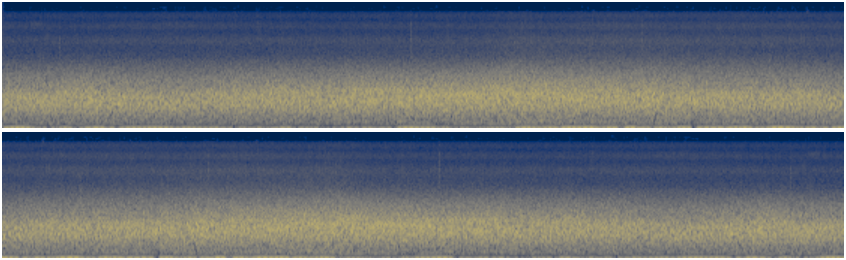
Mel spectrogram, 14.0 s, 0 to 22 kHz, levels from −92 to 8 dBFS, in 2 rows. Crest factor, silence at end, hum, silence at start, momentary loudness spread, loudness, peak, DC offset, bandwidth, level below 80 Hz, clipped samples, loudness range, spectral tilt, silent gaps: 14 dB; 0 s; none; 0 s; 4 LU; -19 LUFS; -4 dBFS; under 0.1%; 15.5 kHz; -36 dBFS; under 0.1%; 2 LU; -4 dB/octave; none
